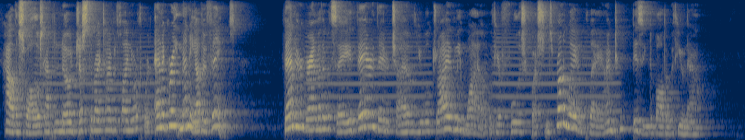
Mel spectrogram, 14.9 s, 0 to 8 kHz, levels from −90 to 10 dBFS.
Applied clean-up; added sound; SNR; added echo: none; Trumpet; 20 dB; reverberation time 0.8 s.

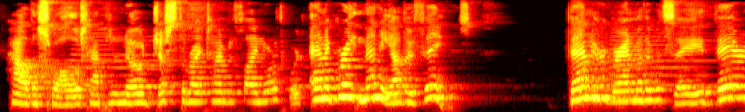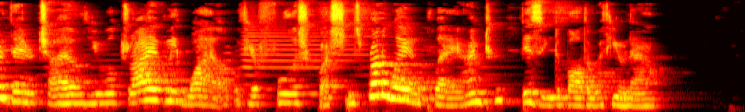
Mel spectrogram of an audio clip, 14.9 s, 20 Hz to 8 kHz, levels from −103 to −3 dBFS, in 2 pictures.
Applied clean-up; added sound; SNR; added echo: classical method WPE with log-MMSE.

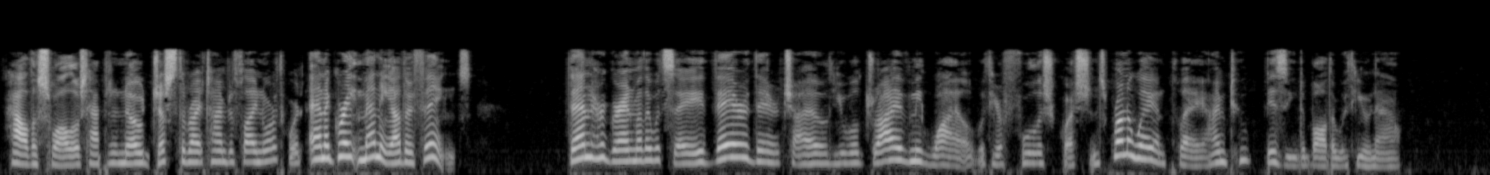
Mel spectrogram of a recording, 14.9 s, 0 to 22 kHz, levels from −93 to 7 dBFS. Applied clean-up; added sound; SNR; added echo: none; none; none; none.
